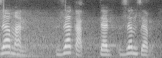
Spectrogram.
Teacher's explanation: menempatkan ujung lidah pada gusi gigi atas lalu udara dihembuskan keluar secara bergeser fonem ini direalisasikan sebagai bunyi Z Villa sebagai omset pada sebuah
